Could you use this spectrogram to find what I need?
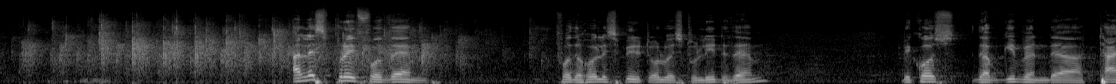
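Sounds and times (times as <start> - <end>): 
church congregation clapping for the choir: 0.0 - 6.2
speech: 2.9 - 4.4, 5.6 - 7.8, 9.0 - 11.1.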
